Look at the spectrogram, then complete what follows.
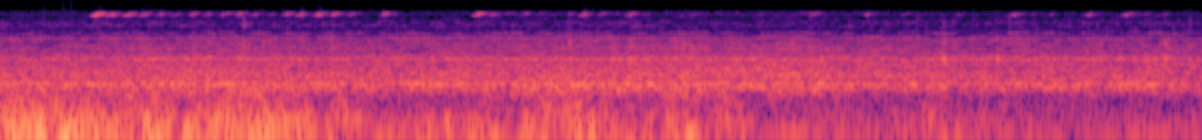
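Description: Bicycle riding along a park path: a low rumble of wind on the handlebar-mounted camera's microphone and tyre noise, heaviest in the first couple of seconds and then easing. A high, rapid trilling call repeats faintly in runs in the background.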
